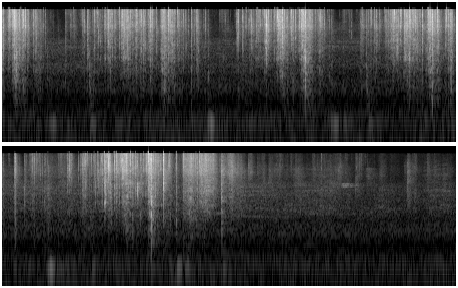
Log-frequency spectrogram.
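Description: Foil trading-card pack wrapper crinkling and tearing as it is opened, with cards handled and shuffled, in irregular bursts of rustling that die down about fourteen seconds in.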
